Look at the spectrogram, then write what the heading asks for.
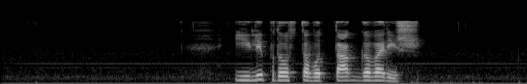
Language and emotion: Russian, angry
